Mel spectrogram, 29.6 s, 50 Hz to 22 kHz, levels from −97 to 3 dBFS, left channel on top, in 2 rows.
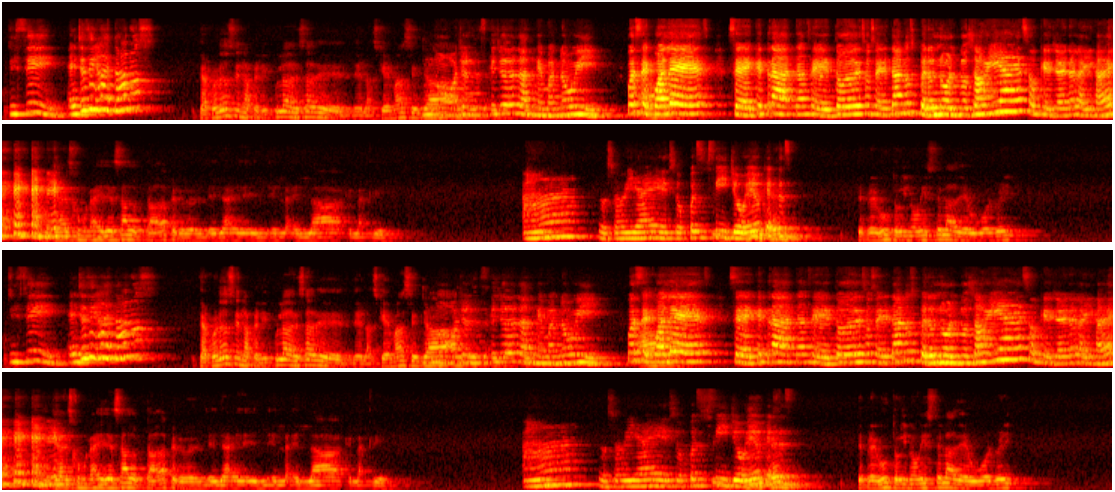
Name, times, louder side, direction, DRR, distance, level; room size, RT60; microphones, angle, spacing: voice 1, 0.1-1.9 5.6-8.0 8.3-9.4 9.8-15.6 21.7-25.3, left 4 dB, 45° left, 0.7 m, -28 dB
voice 2, 2.6-7.1 8.5-9.0 15.3-19.9 24.3-25.4 26.2-28.2, right 2 dB, 25° right, 0.5 m, -37 dB
5.7 x 4.6 x 4.6 m
head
